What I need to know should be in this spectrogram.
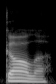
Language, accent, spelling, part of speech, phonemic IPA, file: English, UK, gala, adjective / noun, /ˈɡɑːlə/, En-uk-gala.ogg
- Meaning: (adjective) Celebratory; festive; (noun) 1. Pomp, show, or festivity 2. A competition 3. A showy and festive party 4. A red-skinned variety of eating apple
